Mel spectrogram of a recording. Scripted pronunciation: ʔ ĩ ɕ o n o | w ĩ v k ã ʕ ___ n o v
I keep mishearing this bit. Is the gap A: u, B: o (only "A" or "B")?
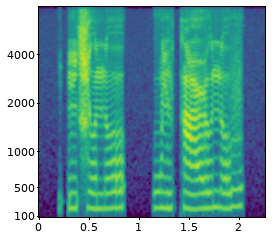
A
